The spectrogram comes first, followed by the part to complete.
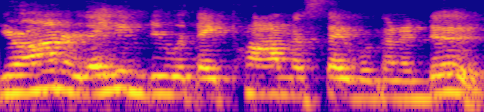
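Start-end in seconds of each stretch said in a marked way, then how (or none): none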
